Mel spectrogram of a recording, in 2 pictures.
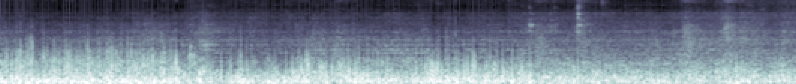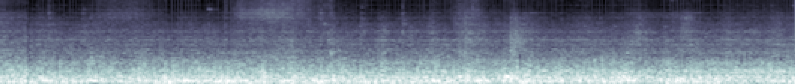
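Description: The Kamrup Express rolls into Rangiya Junction with a loud, steady rumble of wheels on track and wind buffeting, heard from on board, with no pauses or voices.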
